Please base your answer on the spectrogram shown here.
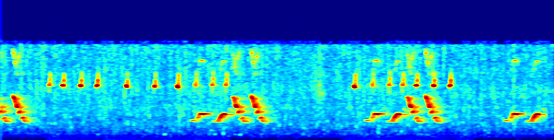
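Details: Blue-black grassquit, known locally as tiziu, singing beside a waterfall: short buzzy phrases of rising and falling notes around the mid-high range, repeated every few seconds, with high ticking notes between and steady rushing water behind.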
